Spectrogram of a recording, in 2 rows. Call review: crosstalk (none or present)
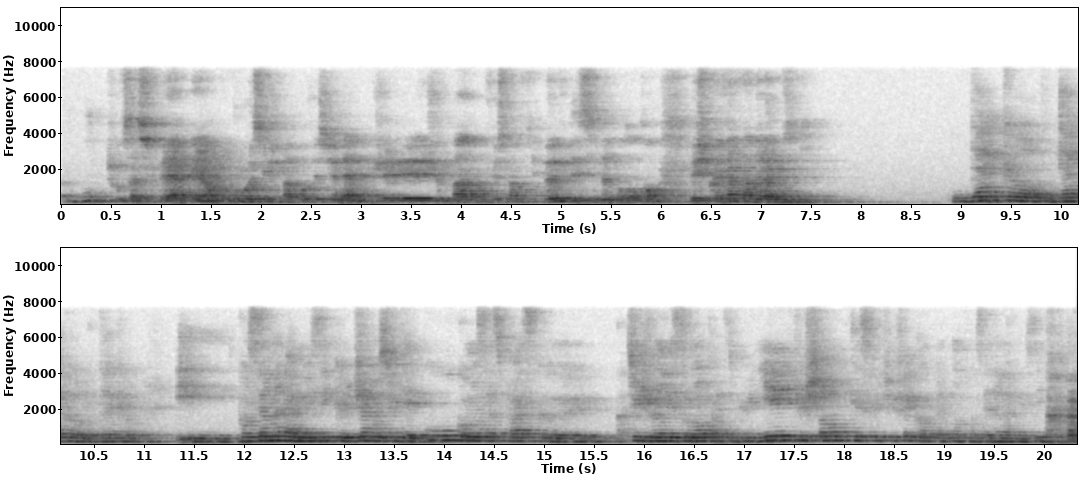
none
